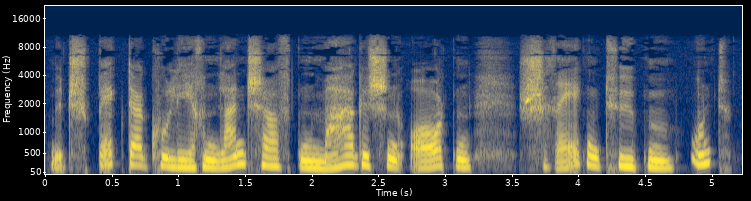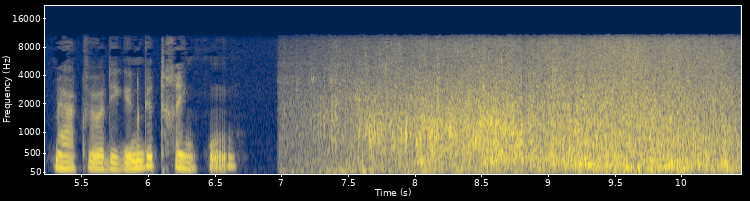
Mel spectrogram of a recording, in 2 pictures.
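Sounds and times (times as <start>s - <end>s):
speech: 0.0s - 7.8s
off-road vehicle pushing through creek water: 7.0s - 10.4s.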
